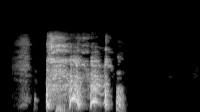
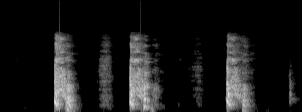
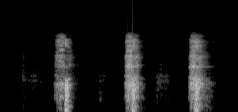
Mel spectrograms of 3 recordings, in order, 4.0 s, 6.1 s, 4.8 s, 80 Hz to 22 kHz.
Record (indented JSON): {
  "cough_length": "4.0 s",
  "cough_amplitude": 29745,
  "cough_signal_mean_std_ratio": 0.45,
  "three_cough_length": "6.1 s",
  "three_cough_amplitude": 30455,
  "three_cough_signal_mean_std_ratio": 0.32,
  "exhalation_length": "4.8 s",
  "exhalation_amplitude": 24456,
  "exhalation_signal_mean_std_ratio": 0.29,
  "survey_phase": "beta (2021-08-13 to 2022-03-07)",
  "age": "45-64",
  "gender": "Male",
  "wearing_mask": "No",
  "symptom_none": true,
  "smoker_status": "Current smoker (1 to 10 cigarettes per day)",
  "respiratory_condition_asthma": true,
  "respiratory_condition_other": false,
  "recruitment_source": "REACT",
  "submission_delay": "1 day",
  "covid_test_result": "Negative",
  "covid_test_method": "RT-qPCR",
  "influenza_a_test_result": "Negative",
  "influenza_b_test_result": "Negative"
}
